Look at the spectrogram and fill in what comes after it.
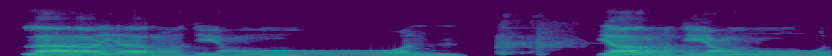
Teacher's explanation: ro-nya harus tafhim. Ro-nya harus agak tebal karena sukun awalnya fathah ya.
